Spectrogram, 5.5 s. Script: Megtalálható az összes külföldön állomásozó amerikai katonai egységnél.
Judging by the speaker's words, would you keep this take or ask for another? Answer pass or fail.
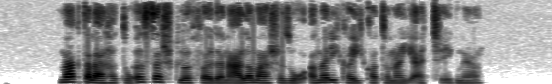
fail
